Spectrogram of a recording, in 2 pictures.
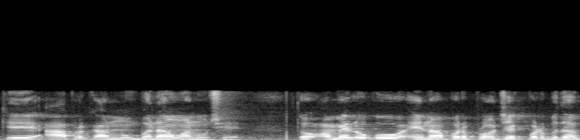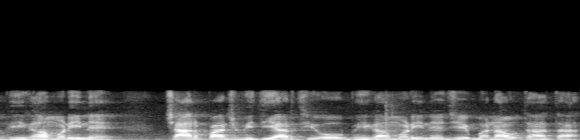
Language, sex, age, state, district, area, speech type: Gujarati, male, 30-45, Gujarat, Rajkot, rural, spontaneous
